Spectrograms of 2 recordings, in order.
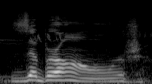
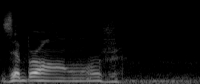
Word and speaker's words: Zebrange: And it's Zebrange, because apparently they were created by a Belgian guy. So Zebrange. You have to say it like that, like Poirot would say it.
